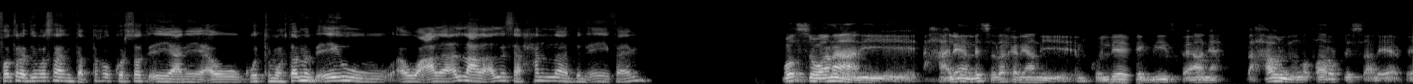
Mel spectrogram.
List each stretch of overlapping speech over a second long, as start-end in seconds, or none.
none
